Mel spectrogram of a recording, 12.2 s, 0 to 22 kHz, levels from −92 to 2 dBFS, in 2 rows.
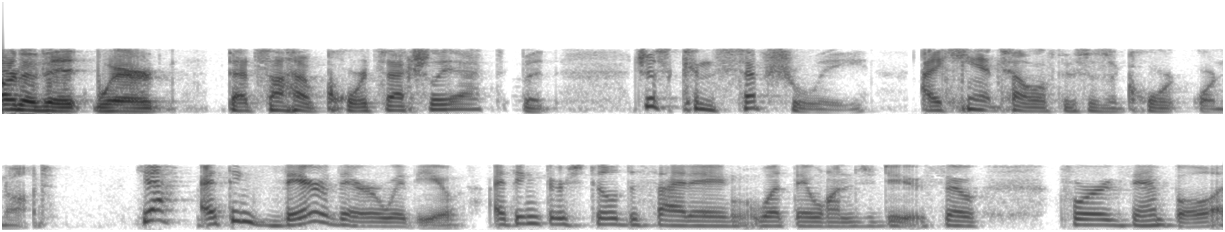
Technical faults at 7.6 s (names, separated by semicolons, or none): microphone volume stepped down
